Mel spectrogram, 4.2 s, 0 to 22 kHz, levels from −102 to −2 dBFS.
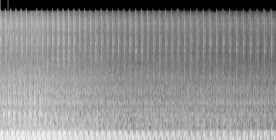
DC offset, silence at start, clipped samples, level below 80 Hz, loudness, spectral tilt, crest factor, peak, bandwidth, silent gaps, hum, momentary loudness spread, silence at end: under 0.1%; 0 s; under 0.1%; -20 dBFS; -17 LUFS; -4.5 dB/octave; 16 dB; 0 dBFS; 17.5 kHz; none; none; 12 LU; 0 s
